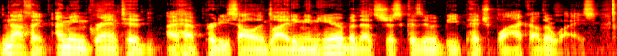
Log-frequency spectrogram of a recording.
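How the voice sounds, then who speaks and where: A man is speaking. He has a slight Canadian accent. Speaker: nutrition coach. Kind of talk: casual chat. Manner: fast; animated.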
